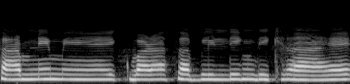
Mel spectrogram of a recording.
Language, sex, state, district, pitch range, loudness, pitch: Hindi, female, Maharashtra, Chandrapur, 225-235 Hz, -15 LUFS, 230 Hz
